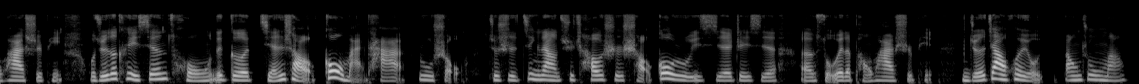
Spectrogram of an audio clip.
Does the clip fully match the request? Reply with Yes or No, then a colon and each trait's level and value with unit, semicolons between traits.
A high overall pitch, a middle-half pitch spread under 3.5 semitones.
Yes: high, 195 Hz; average, 3.0 semitones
